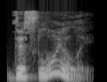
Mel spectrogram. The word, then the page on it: disloyally: British English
